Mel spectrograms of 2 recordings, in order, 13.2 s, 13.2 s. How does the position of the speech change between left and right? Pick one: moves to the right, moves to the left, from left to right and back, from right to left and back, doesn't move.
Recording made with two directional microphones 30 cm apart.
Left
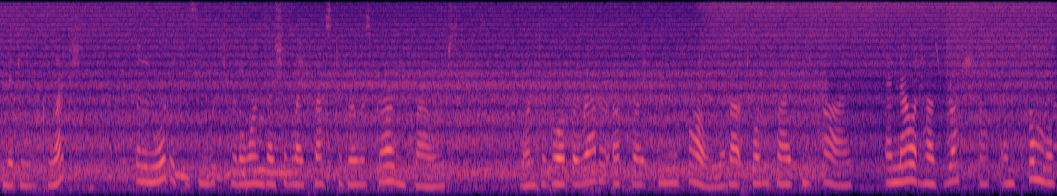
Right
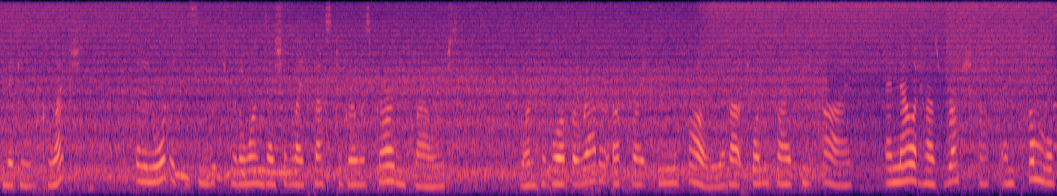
doesn't move.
